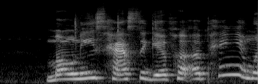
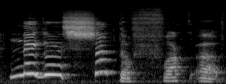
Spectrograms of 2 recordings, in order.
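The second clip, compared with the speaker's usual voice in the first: ordinary delivery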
